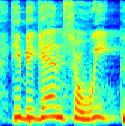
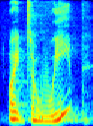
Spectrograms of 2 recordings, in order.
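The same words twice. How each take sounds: First: Said in the usual way. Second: Quiet, puzzled question rising at the end on weep; a low, wondering what, to weep; surprised double take. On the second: Shown as a demonstration. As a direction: stop short as if you can't believe it.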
